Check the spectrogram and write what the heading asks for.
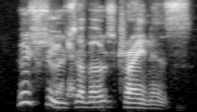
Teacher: With the Welsh accent, you gotta say it like you're asking a question.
